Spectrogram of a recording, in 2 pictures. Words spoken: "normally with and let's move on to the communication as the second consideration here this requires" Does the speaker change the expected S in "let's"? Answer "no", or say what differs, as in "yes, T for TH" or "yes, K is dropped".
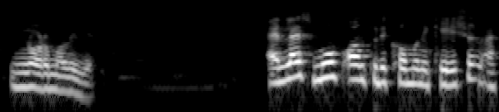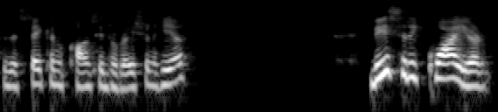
no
